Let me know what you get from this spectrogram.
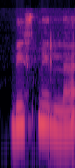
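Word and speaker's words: بسم الله: বিসমিল্লাহ, এখানে আল্লাহ শব্দের পূর্বে জের আছে, তাই আমরা লামকে পাতলা করে উচ্চারণ করব।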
